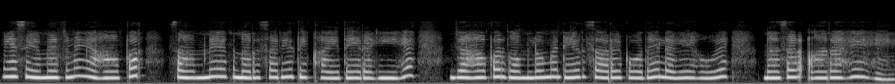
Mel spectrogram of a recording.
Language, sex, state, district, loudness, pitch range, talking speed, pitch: Hindi, female, Rajasthan, Jaipur, -15 LUFS, 300-340 Hz, 165 wpm, 315 Hz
